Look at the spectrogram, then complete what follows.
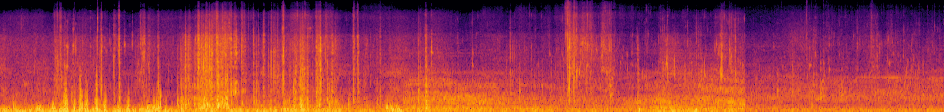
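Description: Wind noise on an action camera's microphone, with water sloshing against a kayak and scattered clicks and knocks from handling. The noise drops off sharply about nine seconds in, leaving a quieter steady wash.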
